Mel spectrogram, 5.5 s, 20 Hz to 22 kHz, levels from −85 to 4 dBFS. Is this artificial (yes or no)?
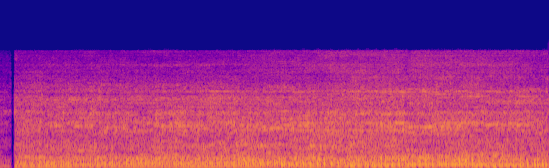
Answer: yes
